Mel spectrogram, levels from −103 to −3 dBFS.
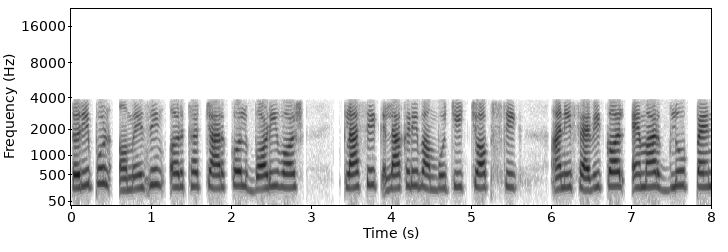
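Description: No technical faults occur anywhere in this speech clip.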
